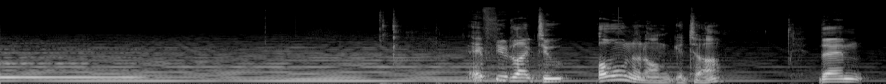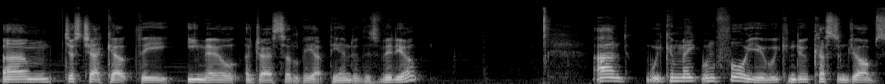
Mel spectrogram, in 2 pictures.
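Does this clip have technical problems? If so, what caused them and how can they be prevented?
Yes. Two sharp, broadband ticks at 2.96 s and 6.18 s, unrelated to the surrounding sound, are bit error spikes. A single flipped bit in memory or on a digital link briefly throws the sample value off by a power of two. To prevent them, use error-checked digital transfers along with reliable memory, cabling and clocking.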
